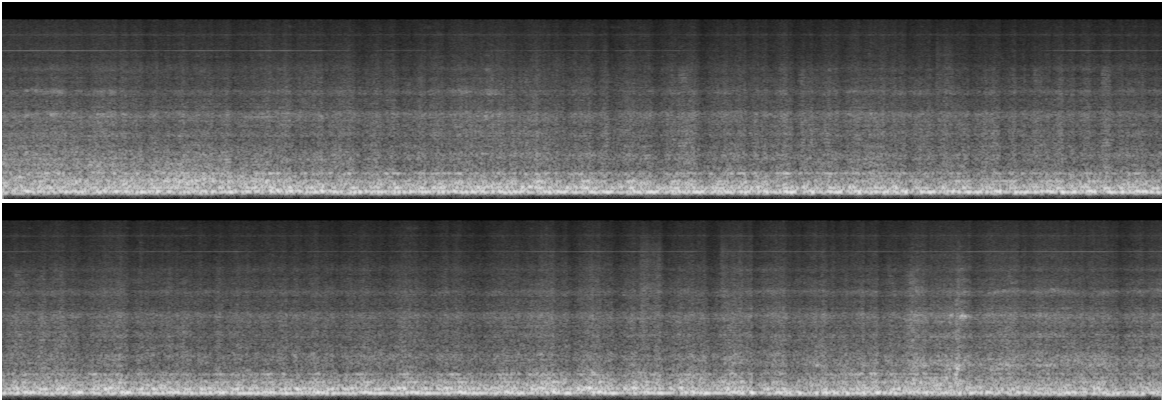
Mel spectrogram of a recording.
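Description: Passenger train running along the line, heard on board: a steady rumble of wheels on rail and carriage running noise, even in level throughout.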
